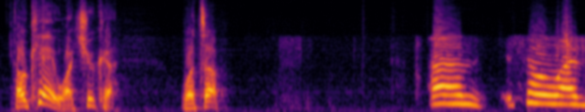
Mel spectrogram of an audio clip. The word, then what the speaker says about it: Huachuca: do you say that city in Arizona Melissa watch Yuka ok Huachuca what's up um so I've been thinking about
